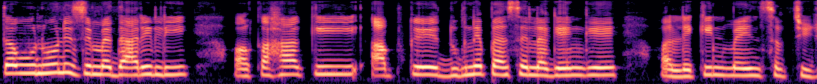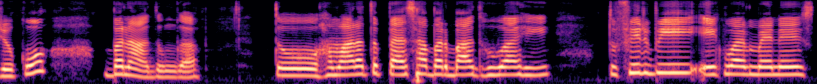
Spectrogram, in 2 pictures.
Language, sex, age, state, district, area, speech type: Hindi, female, 30-45, Uttar Pradesh, Varanasi, urban, spontaneous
